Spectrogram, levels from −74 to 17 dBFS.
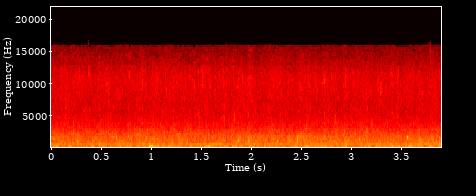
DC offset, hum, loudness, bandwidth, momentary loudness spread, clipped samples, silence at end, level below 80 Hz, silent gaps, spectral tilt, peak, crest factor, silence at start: under 0.1%; none; -21 LUFS; 16 kHz; 1 LU; under 0.1%; 0 s; -38 dBFS; none; -3.5 dB/octave; -4 dBFS; 16 dB; 0 s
